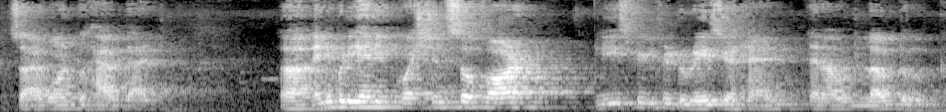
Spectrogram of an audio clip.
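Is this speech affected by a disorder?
No.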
